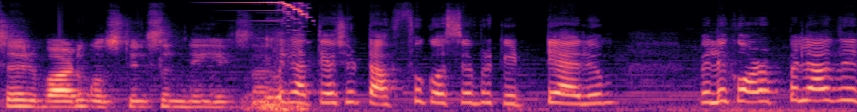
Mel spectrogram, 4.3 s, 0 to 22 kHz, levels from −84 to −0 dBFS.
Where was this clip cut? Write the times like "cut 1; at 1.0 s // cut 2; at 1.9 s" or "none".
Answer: cut 1; at 1.4 s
